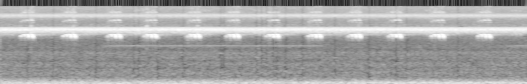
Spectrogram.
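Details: At night, crickets give evenly spaced chirps about every half second layered on a continuous high buzzing trill, low rumble underneath.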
